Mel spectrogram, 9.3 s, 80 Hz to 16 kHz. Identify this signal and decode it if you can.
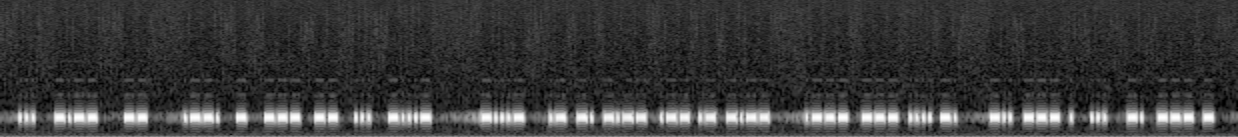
Morse code, heard as a keyed tone, about 53 wpm, spaced as for 42 wpm, 600 Hz. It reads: SYMPTOMS <BT> <BT> ANYWAY JOHN DOES NOT
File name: archived / CRSnet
